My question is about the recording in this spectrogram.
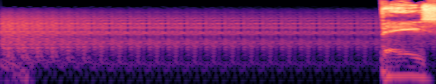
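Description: The closing tail of an electronic bass-music DJ mix fading out: an echoing, ringing decay that dies away steadily. Just before the end a loud voice cuts in suddenly.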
